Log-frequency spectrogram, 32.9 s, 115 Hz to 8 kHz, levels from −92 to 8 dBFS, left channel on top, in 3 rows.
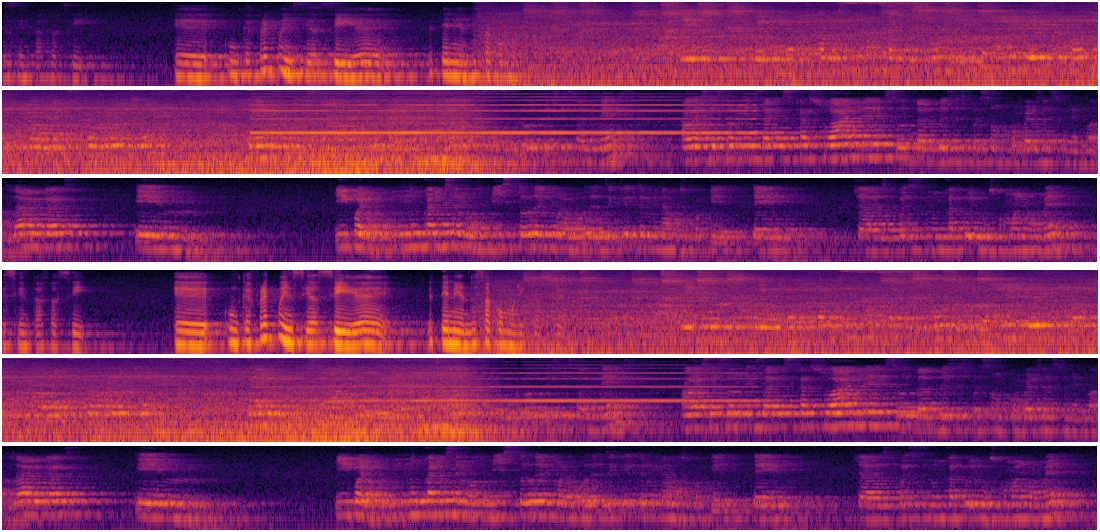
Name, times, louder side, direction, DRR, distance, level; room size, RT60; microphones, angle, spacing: voice 1, 1.7-3.9 4.4-5.7, right 7 dB, 85° right, 17 dB, 0.3 m, -25 dB
sound 1, 4.7-15.6, right 1 dB, 5° right, 2.4 m, -32 dB
voice 2, 6.8-12.5 13.4-17.2 17.8-22.6 23.2-24.1 25.2-28.7 29.0-32.5, equal, 70° left, -4 dB, 2.2 m, -33 dB
Bowed string instrument, 13.4-18.5, left 7 dB, 40° left, 0.4 m, -31 dB
8.0 x 4.8 x 4.9 m, 1.5 s
head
